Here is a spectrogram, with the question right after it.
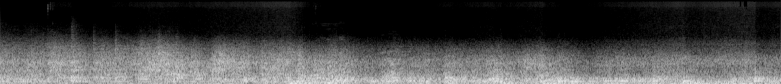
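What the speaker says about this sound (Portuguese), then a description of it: "não sei se vocês ouviram o trovão, mas eu parei por causa do trovão" Deep, continuous rumbling thunder with no clear peaks, heard during a lesson on regional human food, filling the whole stretch at a steady, fairly loud level with no voices.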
